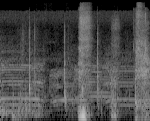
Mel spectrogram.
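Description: Sheep bleat in the Age of Empires video game, with a few short, fairly quiet bleats over a busy mix of soft game effects.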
